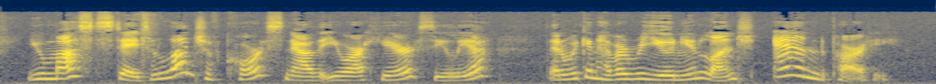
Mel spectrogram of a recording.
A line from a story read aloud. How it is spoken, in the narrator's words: Bagthorpe tried to create a more cordial atmosphere by exclaiming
